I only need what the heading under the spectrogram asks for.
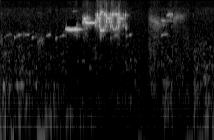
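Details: Hermit thrush (Catharus guttatus), Vermont's state bird, sings a clear held opening note, then a quick, flute-like, fluttering spiral of higher notes, followed by a fainter second phrase, over faint room noise.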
